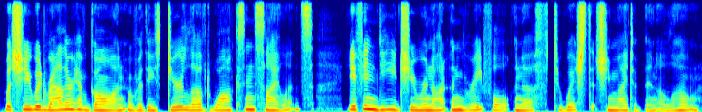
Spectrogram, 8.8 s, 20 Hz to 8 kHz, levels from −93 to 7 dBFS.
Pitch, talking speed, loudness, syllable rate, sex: 210 Hz, 190 wpm, -18 LUFS, 5.2 syllables/s, female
